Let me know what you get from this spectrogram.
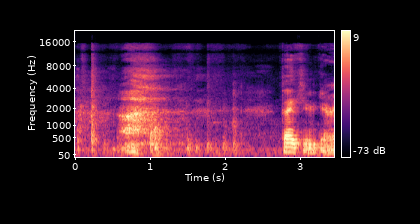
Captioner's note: laughing; sigh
